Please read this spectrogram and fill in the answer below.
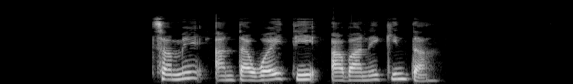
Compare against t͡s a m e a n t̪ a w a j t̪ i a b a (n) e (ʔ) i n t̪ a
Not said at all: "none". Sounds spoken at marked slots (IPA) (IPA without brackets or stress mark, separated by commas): n, k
